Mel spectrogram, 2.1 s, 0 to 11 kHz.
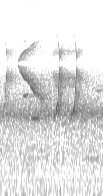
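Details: Bald eagles at the Decorah nest on 6 June 2018, a young eaglet shielding its sibling from gnats; loud thin whistled chirps slide steeply downward, one long call then two shorter ones, over a steady background hiss.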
